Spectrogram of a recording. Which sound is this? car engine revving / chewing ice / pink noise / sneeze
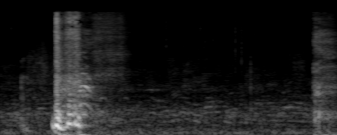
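sneeze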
